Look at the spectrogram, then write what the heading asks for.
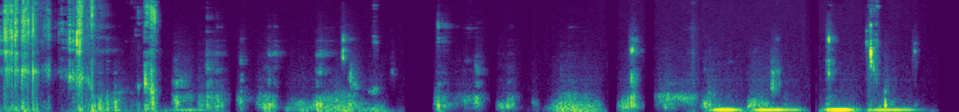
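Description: Crunchy chewing on a root vegetable, a sweet potato or parsnip, with many loud, irregular bites and crunches that grow heavier toward the end, with no talking.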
